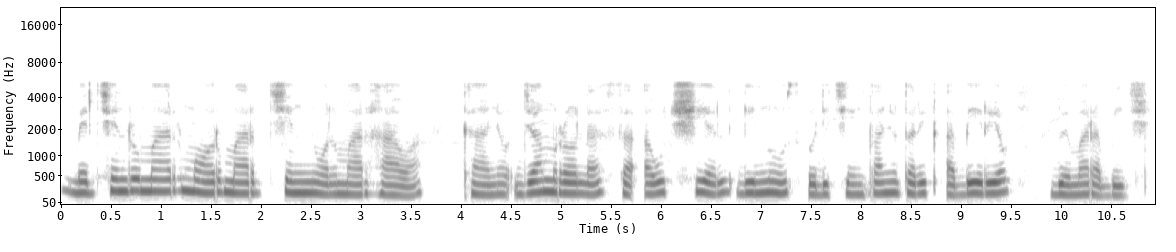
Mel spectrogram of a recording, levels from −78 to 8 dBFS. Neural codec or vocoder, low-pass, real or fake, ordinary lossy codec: none; 5.4 kHz; real; MP3, 32 kbps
